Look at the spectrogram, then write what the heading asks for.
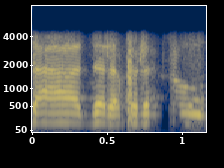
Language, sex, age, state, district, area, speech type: Marathi, female, 45-60, Maharashtra, Amravati, urban, conversation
